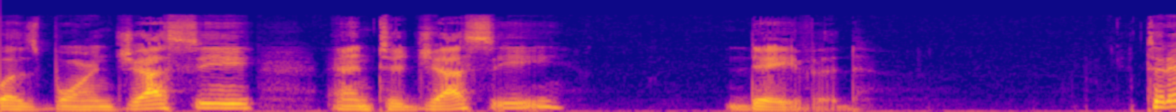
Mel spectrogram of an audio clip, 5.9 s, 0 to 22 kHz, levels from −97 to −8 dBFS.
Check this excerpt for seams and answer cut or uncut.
uncut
